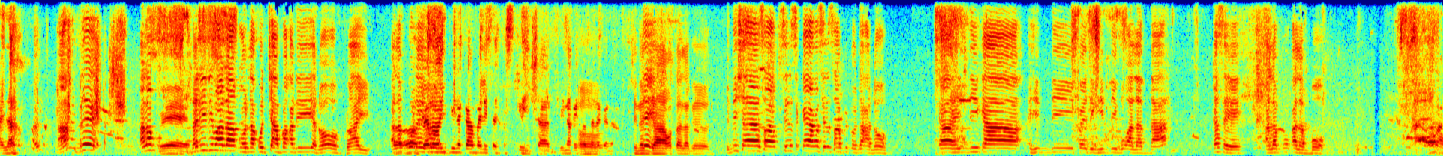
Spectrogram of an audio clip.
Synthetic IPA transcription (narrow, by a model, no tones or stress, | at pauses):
ʔɐlamʔahɪnd̪ɛʔ | ʔɐlamkɛnɐniːnɪwaːlɐɐko̞nɐkʊnt͡ʃaːbɐkɐniʔɐno̞ʔɾaj | ʔɐlamkoɐjpɛːɾojʊŋpɪnɐɡ̚kaːmɐlɪsɐsɐsk̪ɾinʃɐt̪̚pɪnɐkiːɐt̪ɐlɐɡanɐ | sɪnɐɛd̪akot̪ɐlɐɡajonhɪnd̪iːʃasɐsɪnakɐjaːŋɐsɪnaːsaːbɪko̞nɐʔɐno̞ | ʔahɪnd̪iːkɐhɪnd̪ipwɛːd̪ɪŋhɪnd̪iːmo̞ʔɐlamnɐ | kɐsɛʔɐlamkoŋʔɐlamːo̞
